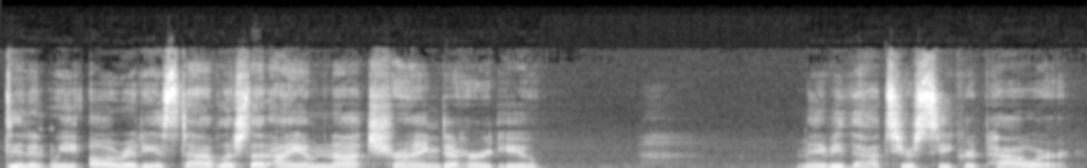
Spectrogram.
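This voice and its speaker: A woman playing a sardonic, teasing supervillain with a hidden soft side, talking straight to the listener in an audio roleplay with theatrical, mocking emphasis. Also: deep voice, measured pace. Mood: teasing, amused. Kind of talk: scripted audio roleplay monologue spoken to the listener.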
